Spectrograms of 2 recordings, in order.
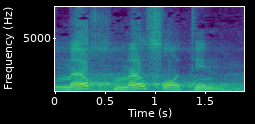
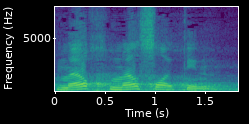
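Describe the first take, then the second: No difference in how they are said.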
